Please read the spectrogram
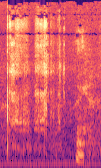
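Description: A screwdriver scraping and clicking against the rim of a metal PVC cement can and its lid, in a run of short scratchy strokes. A brief voiced grunt follows about a second and a half in.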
